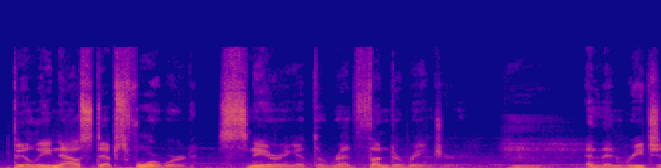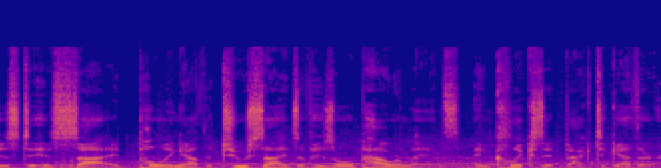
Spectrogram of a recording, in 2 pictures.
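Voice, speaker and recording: A deep-voiced man reads scripted action narration as the storyteller of an audio drama. Loud music runs underneath his voice. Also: moderate pace.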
